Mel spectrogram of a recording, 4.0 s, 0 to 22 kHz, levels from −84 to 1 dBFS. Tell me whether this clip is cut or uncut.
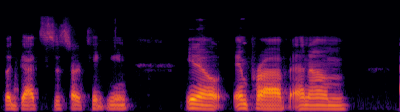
uncut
